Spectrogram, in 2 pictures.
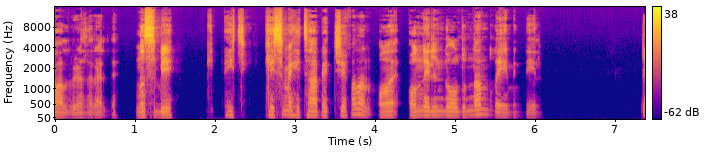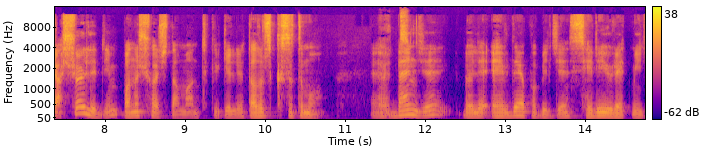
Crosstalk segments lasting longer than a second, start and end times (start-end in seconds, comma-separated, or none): none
